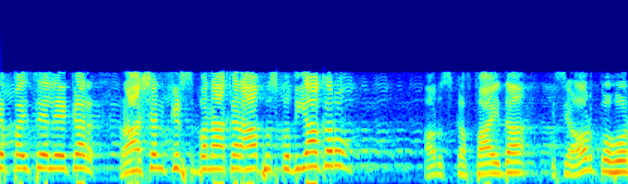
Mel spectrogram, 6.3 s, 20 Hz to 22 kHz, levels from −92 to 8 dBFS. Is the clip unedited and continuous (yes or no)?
yes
